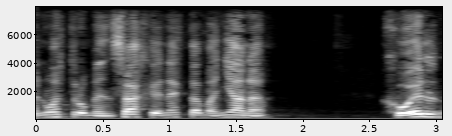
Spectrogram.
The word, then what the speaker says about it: Joel: a sobre Joel y en realidad se pronuncia Joel eh Así se pronuncia Joel y vamos a leer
